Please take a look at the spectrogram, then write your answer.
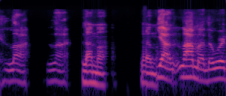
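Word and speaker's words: བླ: Yeah, and can you give me, Gibson, a common word that uses this BLA, la.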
